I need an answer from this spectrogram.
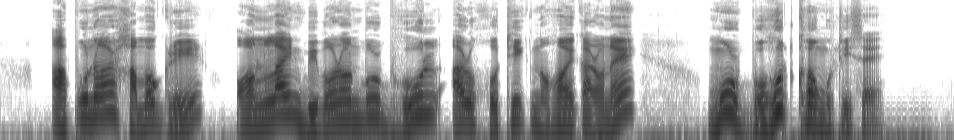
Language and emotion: Assamese, angry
